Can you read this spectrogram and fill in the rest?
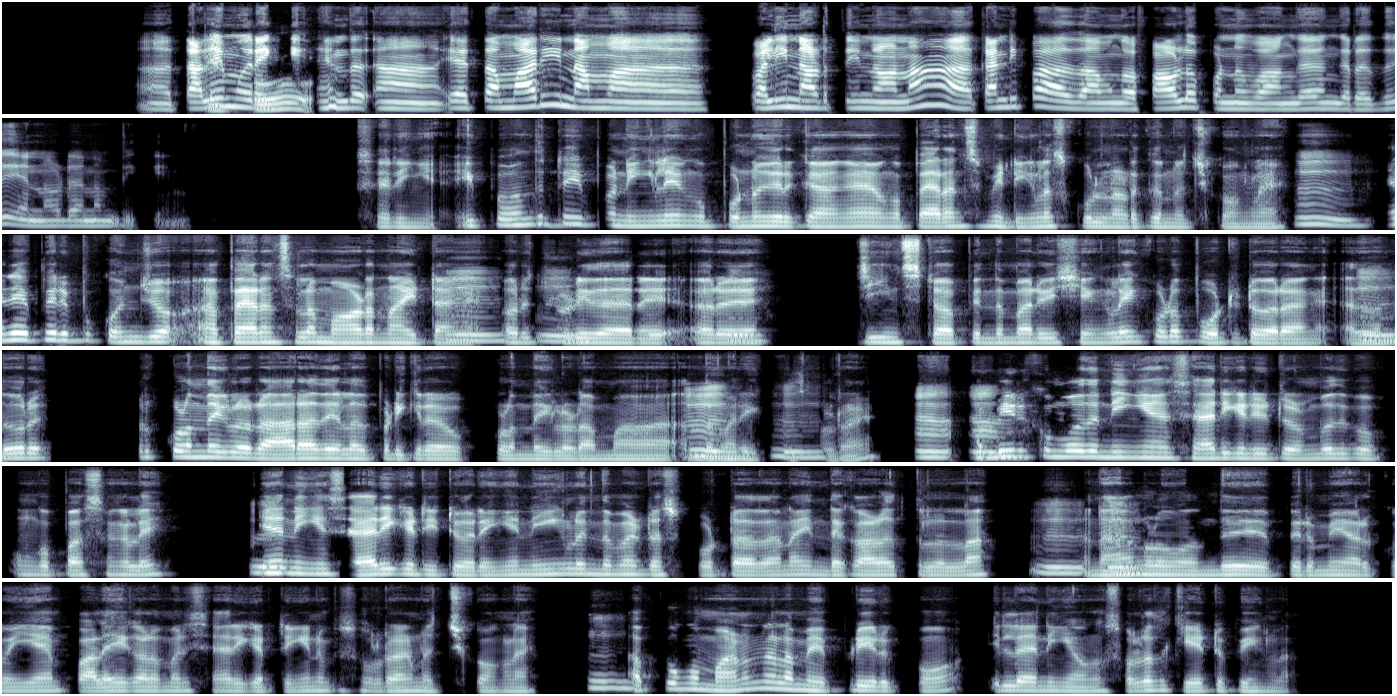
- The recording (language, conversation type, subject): Tamil, podcast, பாரம்பரியத்தை காப்பாற்றி புதியதை ஏற்கும் சமநிலையை எப்படிச் சீராகப் பேணலாம்?
- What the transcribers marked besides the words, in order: drawn out: "நம்ம"; other background noise; other noise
